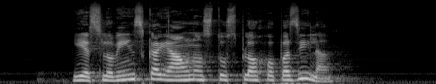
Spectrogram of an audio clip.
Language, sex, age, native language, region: Slovenian, female, 50-59, Slovenian, Gorenjska region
